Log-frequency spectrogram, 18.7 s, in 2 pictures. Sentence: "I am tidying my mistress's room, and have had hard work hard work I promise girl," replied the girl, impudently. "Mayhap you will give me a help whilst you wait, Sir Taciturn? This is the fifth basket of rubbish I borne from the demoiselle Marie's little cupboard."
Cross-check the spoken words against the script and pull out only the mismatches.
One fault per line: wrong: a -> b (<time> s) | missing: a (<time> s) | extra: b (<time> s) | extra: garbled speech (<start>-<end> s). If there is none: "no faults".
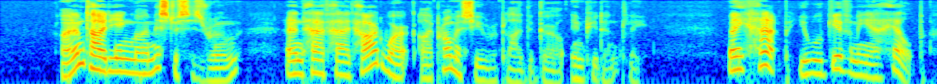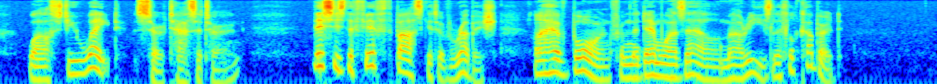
missing: hard work (4.2 s)
wrong: girl -> you (4.7 s)
extra: have (14.9 s)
